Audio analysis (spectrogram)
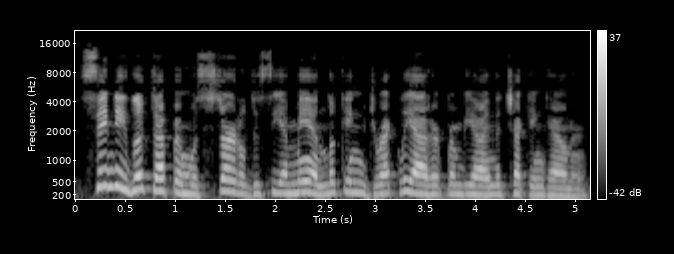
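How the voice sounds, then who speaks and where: A woman reading a children's novel aloud in an expressive storytelling manner, now and then stumbling and re-reading words. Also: a little high, brisk. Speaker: read-aloud narrator.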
